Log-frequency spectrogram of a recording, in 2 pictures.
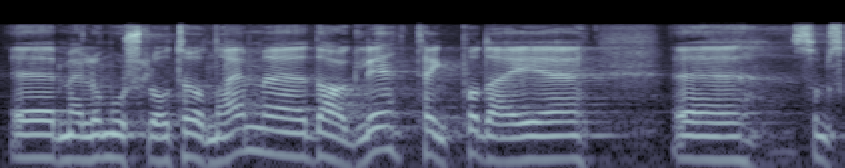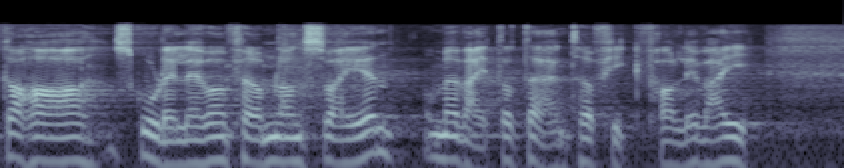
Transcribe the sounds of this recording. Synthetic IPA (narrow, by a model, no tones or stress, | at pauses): mɛlːɔmʊʂlʊɔt̪ʰɾɔnæɪmd̪ɑːɡlɪt̪ʰɛŋk̚pʰɔd̪æɪ | sɔmskɑɦɑːskuːləɛleːʋɑnfɾɑmlɑŋsʋæɪən | ɔmɛʋæ̰ɪt̪ɑt̪̚d̪ɛæɾæɪnt̪ʰɾɑfɪkːfɑlɪʋæɪ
